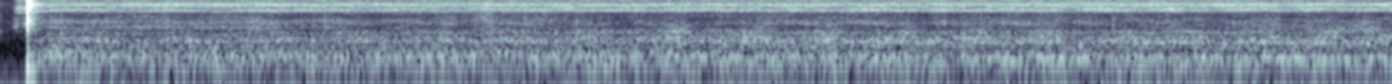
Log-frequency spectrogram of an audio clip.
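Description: A small handheld torch hisses steadily.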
